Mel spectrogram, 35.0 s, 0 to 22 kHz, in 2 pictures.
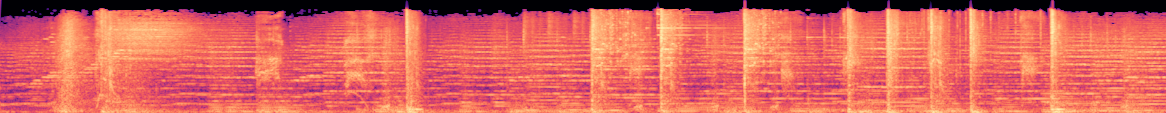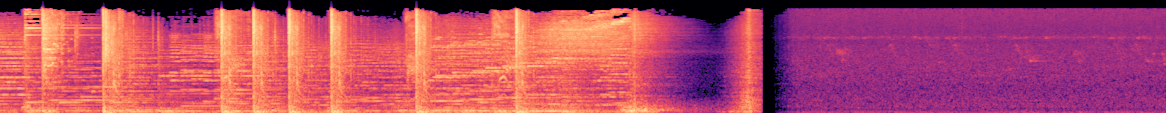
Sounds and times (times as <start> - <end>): Music: 0.0 - 27.2.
